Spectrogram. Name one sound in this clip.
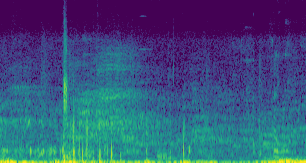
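Wheels of a luggage trolley rattle over a tiled floor.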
